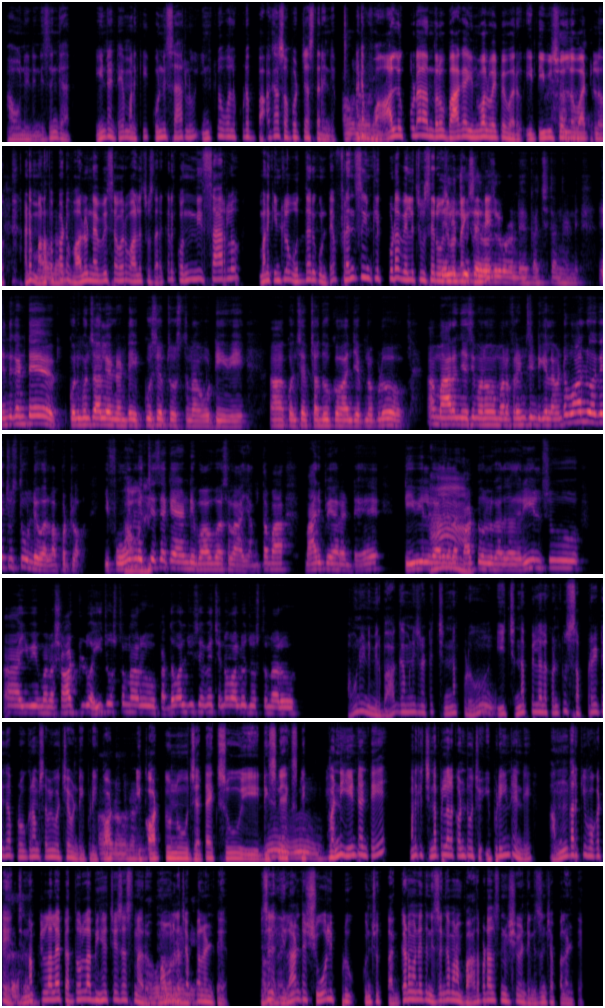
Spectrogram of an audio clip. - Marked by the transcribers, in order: in English: "సపోర్ట్"; lip smack; chuckle; in English: "ఫ్రెండ్స్"; tapping; in English: "సపరేట్‌గా"; other background noise; chuckle; in English: "బిహేవ్"
- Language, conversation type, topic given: Telugu, podcast, చిన్నప్పట్లో మీకు అత్యంత ఇష్టమైన టెలివిజన్ కార్యక్రమం ఏది?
